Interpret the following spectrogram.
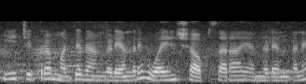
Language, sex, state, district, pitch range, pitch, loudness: Kannada, female, Karnataka, Koppal, 190-245 Hz, 200 Hz, -16 LUFS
